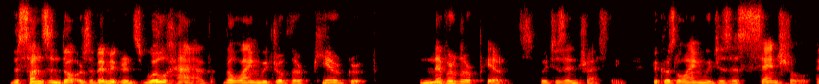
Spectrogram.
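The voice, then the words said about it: Scottish English accent. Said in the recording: “I grew up learning a Scottish variant of English because mm-hmm. everybody I knew was Scottish, hence my accent.”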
